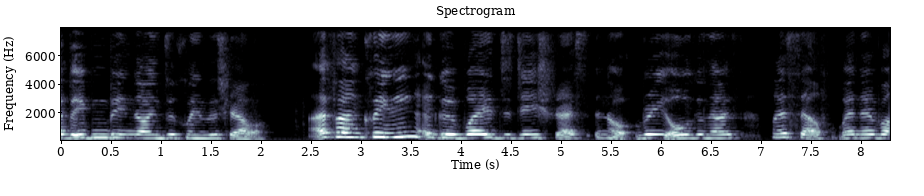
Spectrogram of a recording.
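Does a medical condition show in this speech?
Yes: cerebral palsy, mild.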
